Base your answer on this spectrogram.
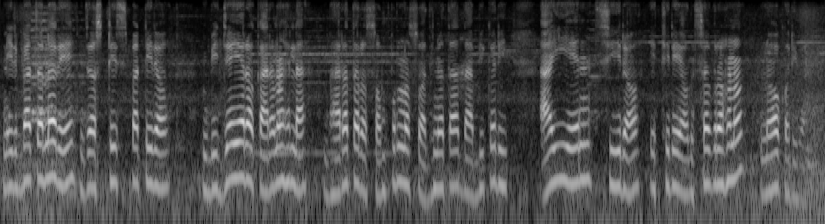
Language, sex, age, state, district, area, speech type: Odia, female, 45-60, Odisha, Puri, urban, read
